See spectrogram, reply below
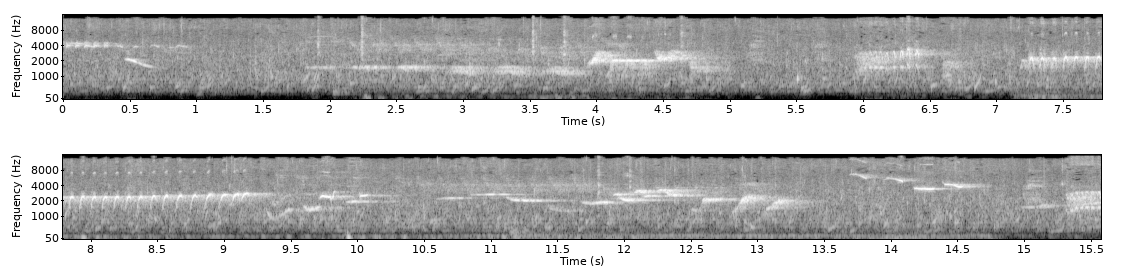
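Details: White-rumped shama training song with nature sounds and running water: varied whistled phrases and slides, a rapid rattling buzzy trill midway over a low hum, then more fast, bright, high warbling notes.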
